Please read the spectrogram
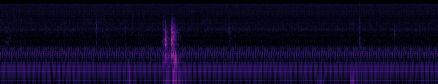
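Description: Steady low electrical hum with a buzzy stack of tones, picked up by the recording microphone. A short, louder noise breaks in about three seconds in, and a few faint clicks are scattered through it.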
